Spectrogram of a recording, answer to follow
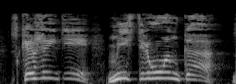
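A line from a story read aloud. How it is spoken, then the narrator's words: Shouting. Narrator (Russian): закричал он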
